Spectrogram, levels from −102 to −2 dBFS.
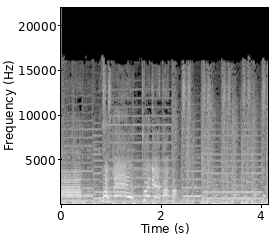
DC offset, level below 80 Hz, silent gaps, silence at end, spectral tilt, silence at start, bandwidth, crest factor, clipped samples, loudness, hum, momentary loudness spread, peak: under 0.1%; -18 dBFS; none; 0 s; -4 dB/octave; 0 s; 17 kHz; 10 dB; under 0.1%; -12 LUFS; none; 6 LU; 0 dBFS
